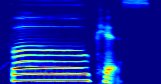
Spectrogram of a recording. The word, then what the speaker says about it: focus: The key here is to really make that O sound long and clear, almost like the O in the word go or no. It's that diphthong, that long O sound. Focus. Yeah, think of it as faux, like FOH, and then cuss. So it's focus. You need to stretch that O.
